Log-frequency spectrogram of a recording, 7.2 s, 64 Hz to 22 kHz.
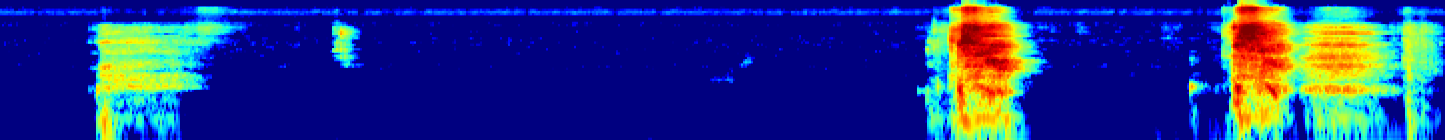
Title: sneezing male #17 (increscent sneezing)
